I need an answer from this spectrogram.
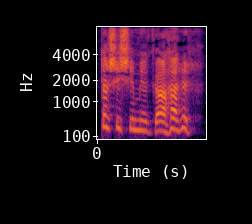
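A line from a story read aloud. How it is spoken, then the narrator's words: Amused laughing. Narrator (German): lachte die Landsmännin, die die letzte Frage für einen misslungenen Witz hielt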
